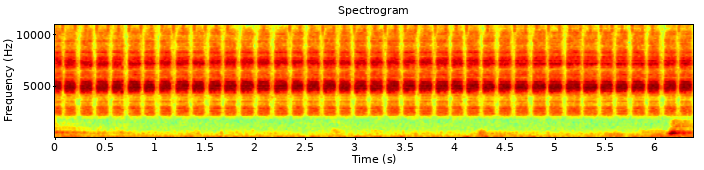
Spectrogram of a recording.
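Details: Cicadas on a summer morning, droning in fast regular pulses near three per second, with a short low sound at the end.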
